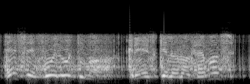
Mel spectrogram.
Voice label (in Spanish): dialog, dialogs spanish; us midway; War Thunder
